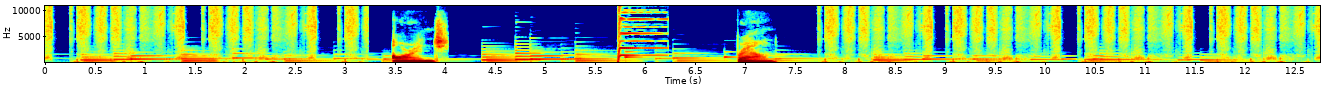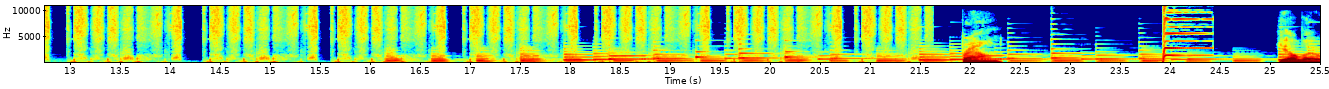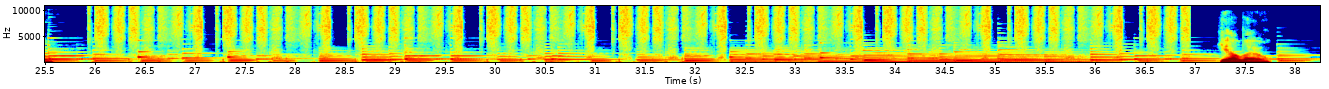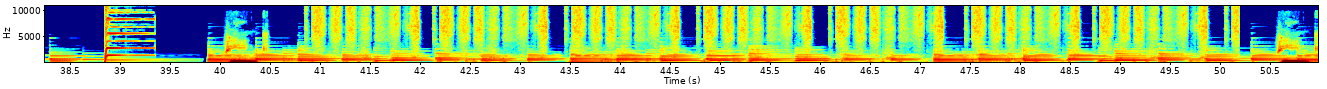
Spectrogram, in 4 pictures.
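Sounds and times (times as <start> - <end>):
marker scratching on paper: 0.0 - 3.3, 5.8 - 6.2, 7.8 - 21.6, 24.0 - 24.4, 26.0 - 37.0, 40.9 - 50.2
plinking children's tune: 24.0 - 24.4.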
